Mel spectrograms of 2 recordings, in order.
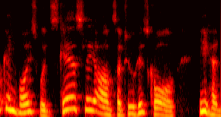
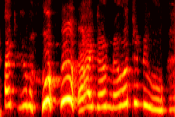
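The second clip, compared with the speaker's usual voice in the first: high, loud, giggling through tears; laughing and crying; 14 semitones higher, 11 dB louder, faster than usual. Acted. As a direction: laugh and weep at once. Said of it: "laughing and crying in the same breath".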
